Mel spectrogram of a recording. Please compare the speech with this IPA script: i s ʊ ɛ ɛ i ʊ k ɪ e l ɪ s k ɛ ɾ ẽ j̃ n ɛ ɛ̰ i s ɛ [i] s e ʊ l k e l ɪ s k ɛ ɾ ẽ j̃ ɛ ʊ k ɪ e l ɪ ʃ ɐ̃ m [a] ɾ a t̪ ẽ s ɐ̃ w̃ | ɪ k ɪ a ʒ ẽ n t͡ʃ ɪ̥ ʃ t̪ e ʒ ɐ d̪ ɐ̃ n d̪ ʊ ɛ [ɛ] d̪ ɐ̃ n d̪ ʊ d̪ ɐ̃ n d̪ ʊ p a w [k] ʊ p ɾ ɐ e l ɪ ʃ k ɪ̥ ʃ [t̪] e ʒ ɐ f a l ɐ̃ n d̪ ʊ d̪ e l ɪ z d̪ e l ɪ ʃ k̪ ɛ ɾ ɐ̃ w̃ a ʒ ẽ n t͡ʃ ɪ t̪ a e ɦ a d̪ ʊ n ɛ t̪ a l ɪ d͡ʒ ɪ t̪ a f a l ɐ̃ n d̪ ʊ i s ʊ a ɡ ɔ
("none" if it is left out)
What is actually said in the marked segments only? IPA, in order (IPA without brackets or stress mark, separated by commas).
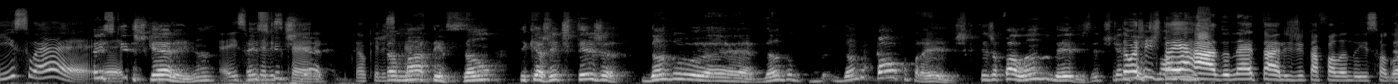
i, a, ɛ, k, t̪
